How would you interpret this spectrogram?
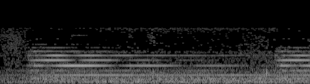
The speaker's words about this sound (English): She knows to wait for the grandfather clock to finish ringing. Edith Wilson, whose clock it was, grew up in Virginia.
